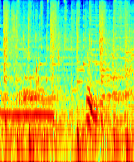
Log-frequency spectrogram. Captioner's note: gulps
